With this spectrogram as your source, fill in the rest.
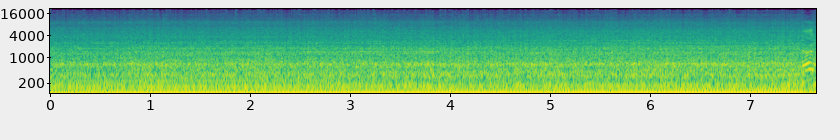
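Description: An Invacar's small engine drones steadily and loudly as it picks up speed rolling downhill, a low continuous hum with wind noise and no talk.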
